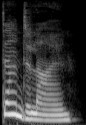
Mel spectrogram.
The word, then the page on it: dandelion: British English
